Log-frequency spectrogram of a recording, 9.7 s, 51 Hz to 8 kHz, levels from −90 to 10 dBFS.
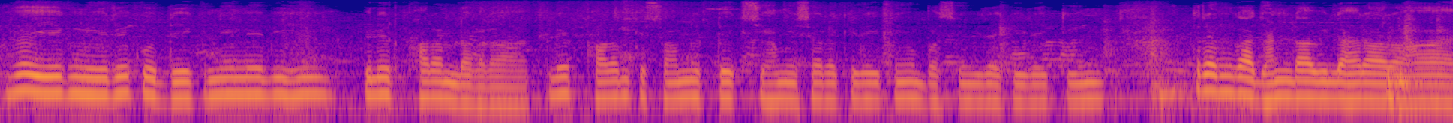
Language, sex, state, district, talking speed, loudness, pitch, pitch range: Hindi, male, Chhattisgarh, Bilaspur, 185 wpm, -26 LUFS, 145 Hz, 130-160 Hz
